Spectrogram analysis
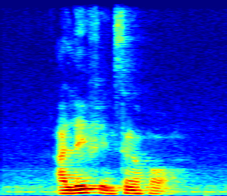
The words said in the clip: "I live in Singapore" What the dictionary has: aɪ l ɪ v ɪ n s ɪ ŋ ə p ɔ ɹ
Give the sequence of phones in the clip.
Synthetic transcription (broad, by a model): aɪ l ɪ f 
